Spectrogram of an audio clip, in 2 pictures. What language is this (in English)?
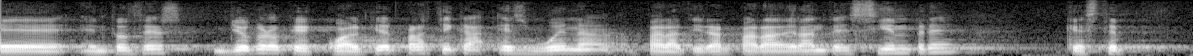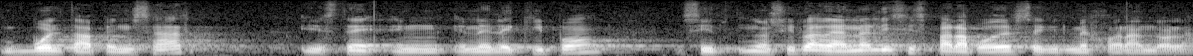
Spanish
